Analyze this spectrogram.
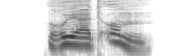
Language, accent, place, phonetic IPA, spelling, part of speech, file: German, Germany, Berlin, [ˌʁyːɐ̯t ˈʊm], rührt um, verb, De-rührt um.ogg
- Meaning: inflection of umrühren: 1. second-person plural present 2. third-person singular present 3. plural imperative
